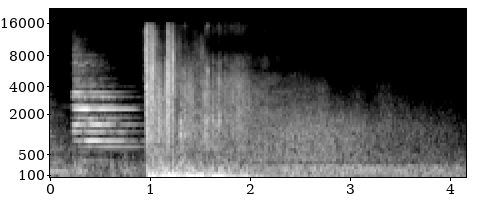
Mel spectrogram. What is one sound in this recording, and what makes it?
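Heavy ship guns fire with loud booming blasts that rumble away.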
